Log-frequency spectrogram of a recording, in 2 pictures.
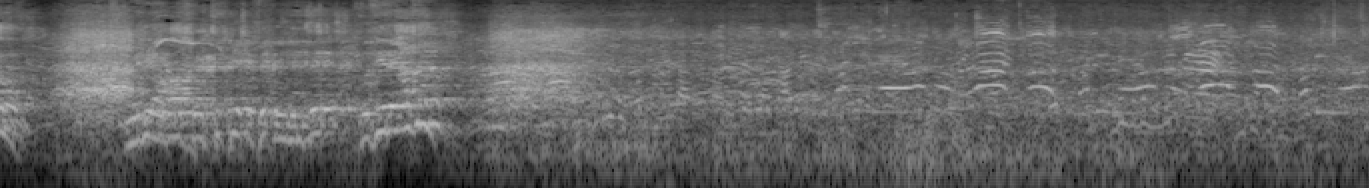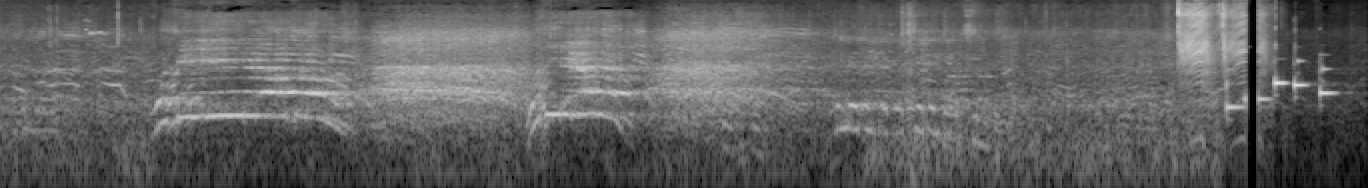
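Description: A huge crowd chants and cheers loudly outdoors.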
